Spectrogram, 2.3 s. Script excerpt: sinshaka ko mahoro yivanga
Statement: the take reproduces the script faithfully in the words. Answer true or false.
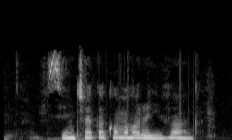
true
